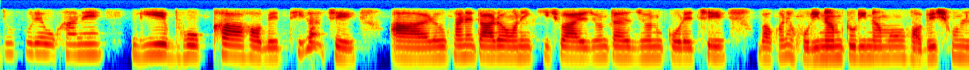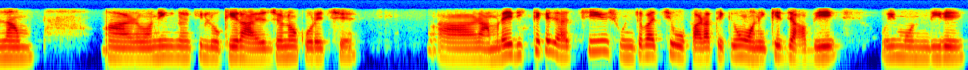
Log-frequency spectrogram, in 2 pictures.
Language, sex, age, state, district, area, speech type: Bengali, female, 45-60, West Bengal, Hooghly, rural, conversation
